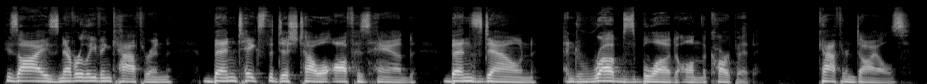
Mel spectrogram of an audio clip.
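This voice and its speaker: A man reads out screenplay action lines in a measured, even delivery at a middle pitch. The recording is dry and close, with almost no room sound. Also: no room sound. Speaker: narrator reading stage directions. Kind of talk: scripted narration of a screenplay.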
